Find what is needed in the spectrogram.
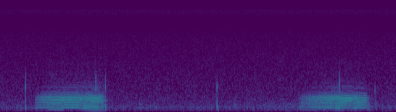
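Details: Two loud, drawn-out rattling snores, each over a second, separated by quiet pauses of about four seconds, from an adult man asleep in a hotel room: heavy snoring.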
